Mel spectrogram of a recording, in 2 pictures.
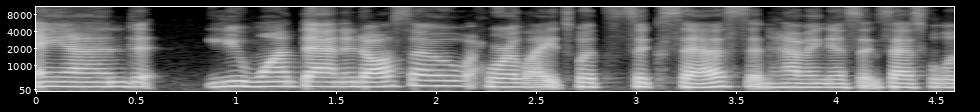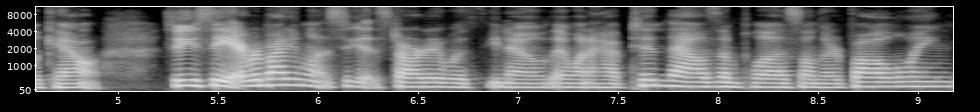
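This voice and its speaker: Speech comes at a very fast pace with fairly even intonation, recorded with a dry, close sound with no echo over a quiet background. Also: woman, fairly low pitch for a woman. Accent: Southern. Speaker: podcast host and coach. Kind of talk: podcast interview.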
